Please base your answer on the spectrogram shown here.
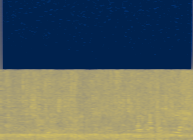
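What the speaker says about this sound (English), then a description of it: "the water's being shot directly up into the air first, so it can fall down in a nice natural rain pattern" Artificial rain from sprinklers on a Universal studio film set, water shot straight up so it falls back as large drops, making a steady, loud, dense hiss and patter throughout with no break.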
